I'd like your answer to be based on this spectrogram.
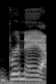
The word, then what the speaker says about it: Brené: So basically, Brené actually has an accent on the last E, but we obviously you can't do that on your email.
